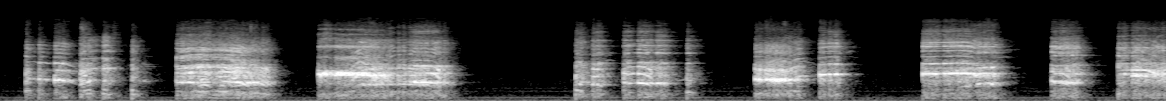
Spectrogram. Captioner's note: cheers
